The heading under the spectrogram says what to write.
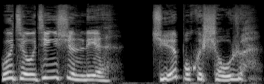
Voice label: Female Nightborne Threaten; zh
